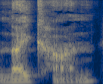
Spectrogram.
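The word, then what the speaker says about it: Naikan: And the other approach that we teach is something called Nikon, which is pronounced like we pronounce the camera Nikon, but spelled differently.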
